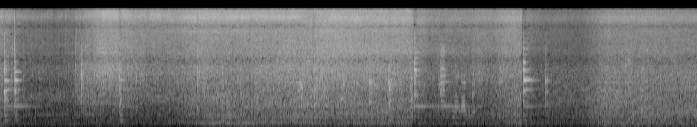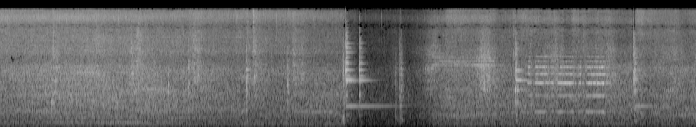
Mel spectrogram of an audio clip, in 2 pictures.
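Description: Egg mixture sizzling on a large flat griddle while a metal spatula scrapes and chops across it, with sharp clacks of metal on metal every so often. Near the end a steady pitched tone with several overtones sounds for a few seconds.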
